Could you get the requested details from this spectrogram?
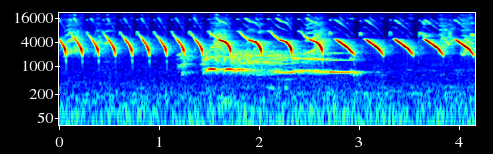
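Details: Canary in full song after one prompt: steady series of downward-slurred whistled notes, about four per second, with a soft low whistle sustained underneath midway.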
